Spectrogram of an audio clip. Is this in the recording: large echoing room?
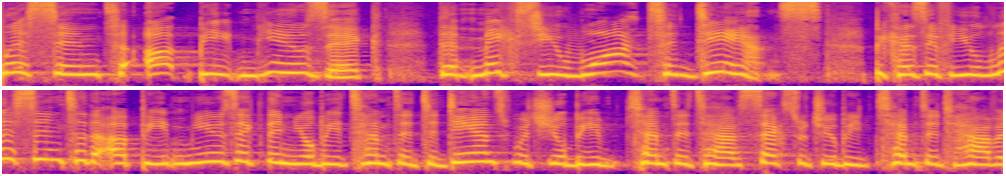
yes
